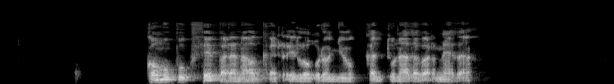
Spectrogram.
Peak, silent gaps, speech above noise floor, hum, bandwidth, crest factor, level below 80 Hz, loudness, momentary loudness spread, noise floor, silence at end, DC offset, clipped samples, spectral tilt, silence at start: -2 dBFS; none; over 73 dB; none; 7.8 kHz; 18 dB; -54 dBFS; -18 LUFS; 6 LU; under -90 dBFS; 1.45 s; under 0.1%; under 0.1%; -6.5 dB/octave; 1.5 s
